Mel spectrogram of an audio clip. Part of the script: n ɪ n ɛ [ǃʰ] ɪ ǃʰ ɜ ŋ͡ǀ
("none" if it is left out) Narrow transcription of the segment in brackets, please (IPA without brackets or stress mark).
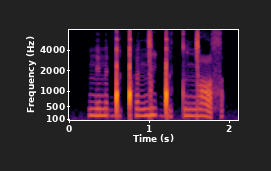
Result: ɡ͡ǃ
